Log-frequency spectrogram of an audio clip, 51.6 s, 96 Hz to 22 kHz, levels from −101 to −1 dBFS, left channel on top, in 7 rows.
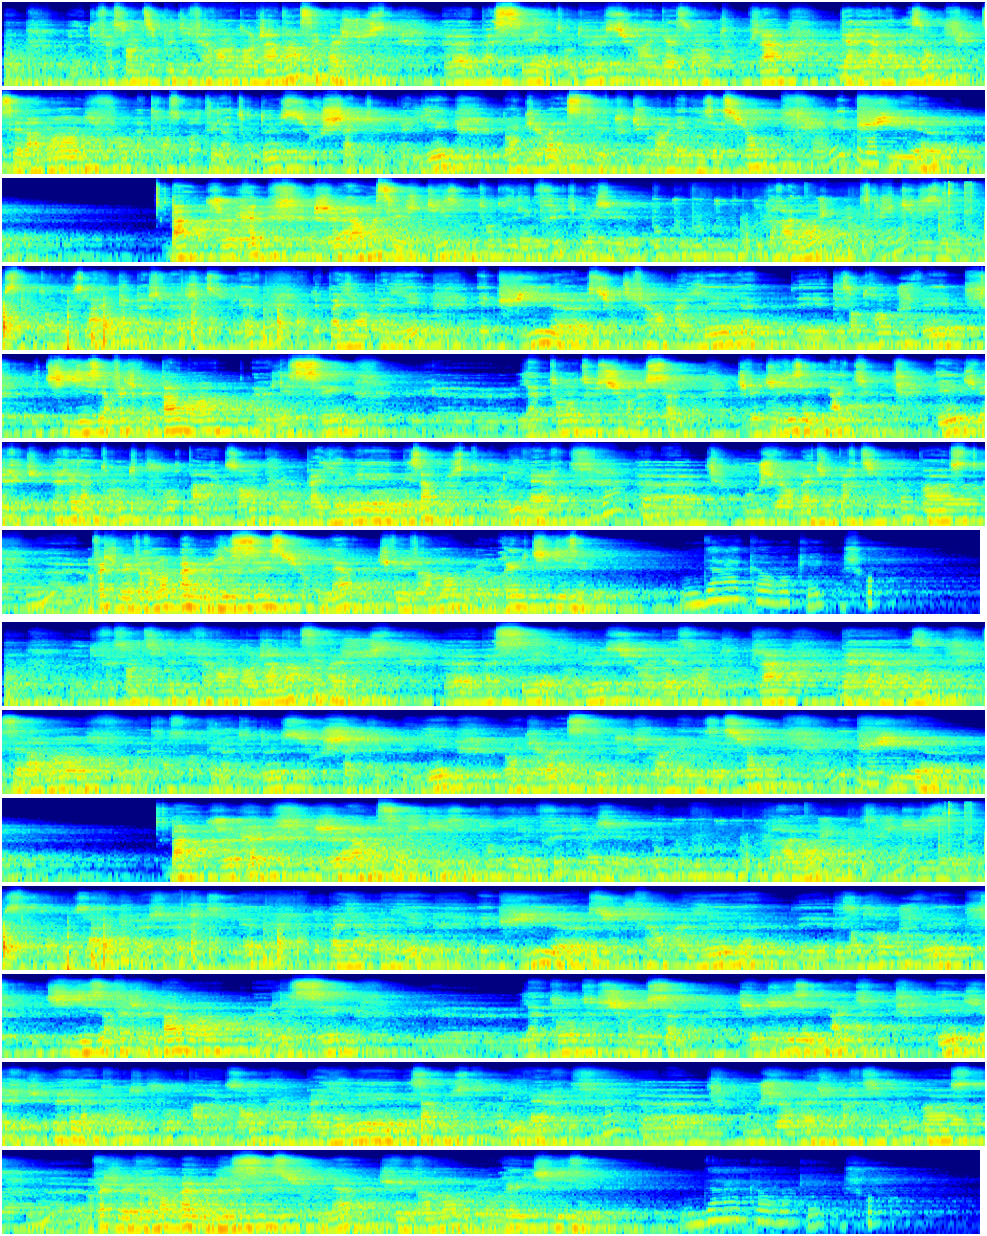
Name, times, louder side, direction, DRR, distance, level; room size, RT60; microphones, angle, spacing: voice 1, 0.0-14.6 15.9-27.8 28.0-48.6, left 4 dB, 50° left, -2 dB, 3.0 m, -33 dB
voice 2, 13.4-14.4 21.3-21.6 24.7-24.8 35.2-35.4 36.5-36.7 41.3-41.9 44.4-44.7 49.3-50.8, left 3 dB, 80° left, 5 dB, 0.7 m, -45 dB
sound 1, 18.3-18.9 19.3-24.4, left 1 dB, 10° left, 0.6 m, -38 dB
27.0 x 9.7 x 9.9 m, 2.7 s
head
